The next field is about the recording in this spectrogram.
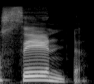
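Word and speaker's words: scent: देखिए, यहाँ पे भी सी से पहले यस आ गया है तो ये वाला सी साइलेंट हो जाएगा। तो इसको पढ़ते हैं दोस्तों सेंट।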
